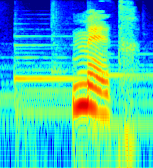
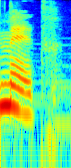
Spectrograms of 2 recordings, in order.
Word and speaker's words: Maître: Maître. Maître? What? Do you not even say that? Oh, it's master in French. Maître. Maître.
